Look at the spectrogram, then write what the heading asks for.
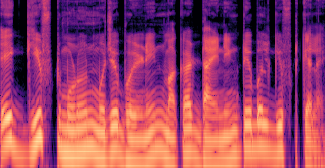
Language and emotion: Goan Konkani, neutral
